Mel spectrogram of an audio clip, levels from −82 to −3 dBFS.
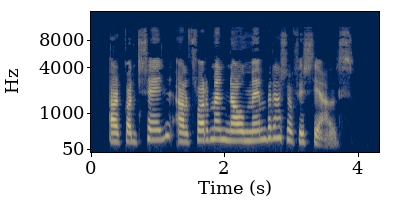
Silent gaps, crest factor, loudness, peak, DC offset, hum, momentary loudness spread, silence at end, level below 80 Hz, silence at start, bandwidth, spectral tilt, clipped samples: none; 20 dB; -24 LUFS; -6 dBFS; under 0.1%; none; 8 LU; 0.4 s; -82 dBFS; 0.25 s; 11.5 kHz; -3 dB/octave; under 0.1%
